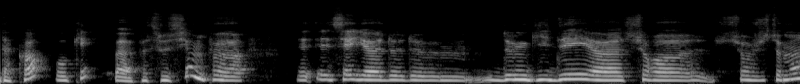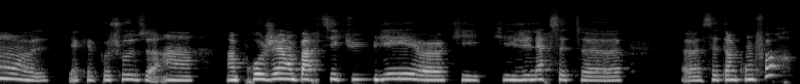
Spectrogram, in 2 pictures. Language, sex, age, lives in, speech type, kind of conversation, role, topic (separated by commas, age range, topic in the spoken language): French, female, 40-44, France, conversation, advice, advisor, Avez-vous peur que votre travail soit jugé ou rejeté ?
